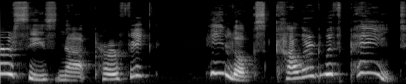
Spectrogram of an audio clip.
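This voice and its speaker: A woman uses a squeaky, put-on character voice with extremely high pitch and very wide pitch swings at a fairly slow pace. The recording is very clean, with a silent background. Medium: read story. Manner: haughty, scolding.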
